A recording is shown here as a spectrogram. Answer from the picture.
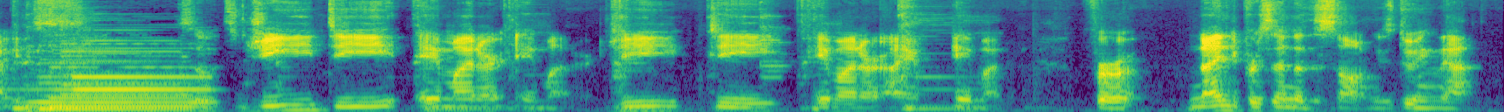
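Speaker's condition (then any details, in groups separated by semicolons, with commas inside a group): No condition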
